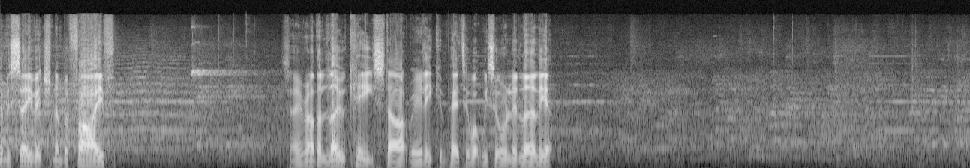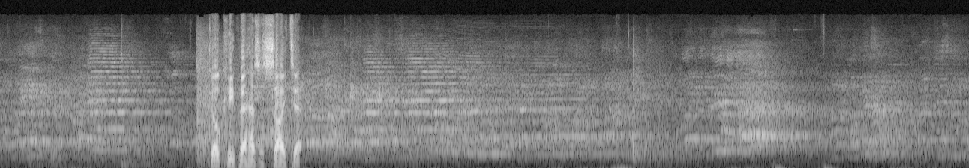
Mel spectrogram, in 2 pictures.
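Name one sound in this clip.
A crowd murmurs and calls out in a large echoing indoor arena.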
